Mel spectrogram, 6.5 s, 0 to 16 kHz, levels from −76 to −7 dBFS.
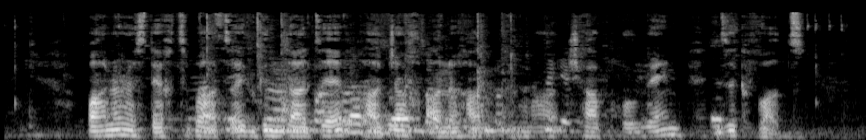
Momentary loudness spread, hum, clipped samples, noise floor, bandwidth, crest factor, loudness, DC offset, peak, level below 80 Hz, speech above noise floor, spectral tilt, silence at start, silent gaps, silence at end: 10 LU; none; under 0.1%; -48 dBFS; 11.5 kHz; 20 dB; -22 LUFS; under 0.1%; -2 dBFS; -54 dBFS; 26 dB; -5 dB/octave; 0.2 s; none; 0.45 s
